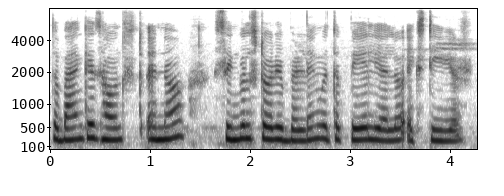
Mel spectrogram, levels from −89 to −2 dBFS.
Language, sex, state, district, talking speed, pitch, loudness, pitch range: English, female, Karnataka, Bangalore, 180 wpm, 255 Hz, -14 LUFS, 245-265 Hz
